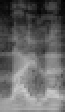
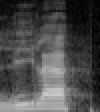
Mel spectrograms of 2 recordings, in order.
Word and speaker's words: Lila: you this is live I pronounced Lyla earlier which is actually Lila chief so that was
